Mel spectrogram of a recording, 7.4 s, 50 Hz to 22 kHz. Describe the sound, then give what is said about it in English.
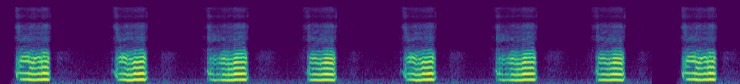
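An archival recording of a man snoring, sped up 20 times, turns into a rapid series of eight short, buzzy, insect-like bursts with a regular rhythm and brief gaps, loud with no voices. “That's actually an archival recording I have of my father snoring that I sped up 20 times.”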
